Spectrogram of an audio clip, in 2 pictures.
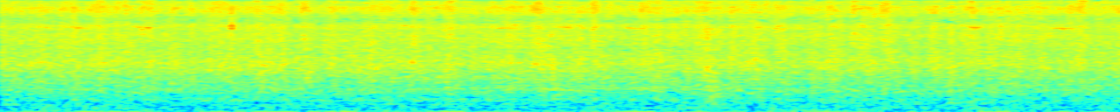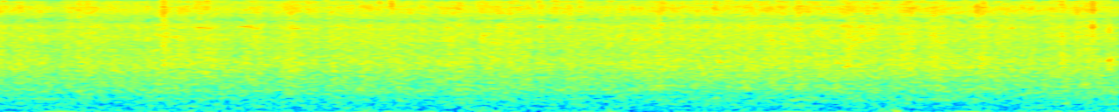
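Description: Heavy rain pours steadily over a cemetery at night, a dense, even hiss with no letup and no voices.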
